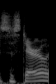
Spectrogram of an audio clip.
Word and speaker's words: Sestero: But when Greg Sestero, is that how you say his name? – Yes.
